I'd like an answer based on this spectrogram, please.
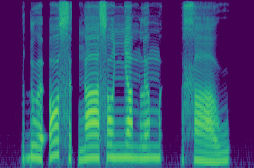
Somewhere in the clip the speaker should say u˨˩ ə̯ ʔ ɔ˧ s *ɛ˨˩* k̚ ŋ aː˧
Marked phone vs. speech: incorrect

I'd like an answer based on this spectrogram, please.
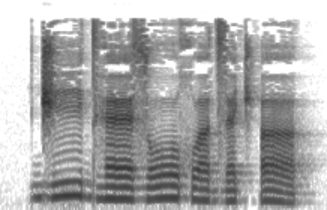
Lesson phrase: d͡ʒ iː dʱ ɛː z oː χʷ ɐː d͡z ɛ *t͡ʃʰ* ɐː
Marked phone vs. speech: incorrect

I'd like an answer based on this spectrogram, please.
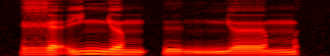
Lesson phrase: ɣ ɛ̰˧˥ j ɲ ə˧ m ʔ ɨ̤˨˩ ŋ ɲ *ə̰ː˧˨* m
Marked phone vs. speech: incorrect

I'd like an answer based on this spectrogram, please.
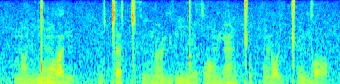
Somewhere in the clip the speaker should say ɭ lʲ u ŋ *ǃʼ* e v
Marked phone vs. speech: incorrect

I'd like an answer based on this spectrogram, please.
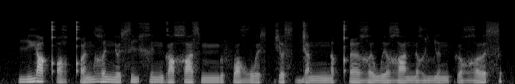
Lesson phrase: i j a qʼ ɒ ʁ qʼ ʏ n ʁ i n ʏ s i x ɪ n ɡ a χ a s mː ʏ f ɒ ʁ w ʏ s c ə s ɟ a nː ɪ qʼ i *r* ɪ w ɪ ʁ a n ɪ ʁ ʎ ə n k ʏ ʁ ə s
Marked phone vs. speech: incorrect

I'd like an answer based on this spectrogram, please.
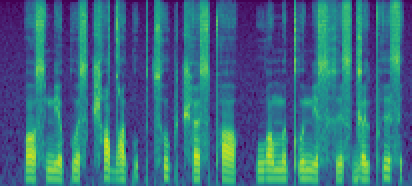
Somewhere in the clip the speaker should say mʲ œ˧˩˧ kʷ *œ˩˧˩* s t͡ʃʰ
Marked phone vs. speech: incorrect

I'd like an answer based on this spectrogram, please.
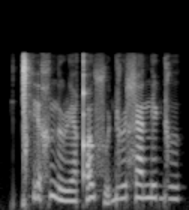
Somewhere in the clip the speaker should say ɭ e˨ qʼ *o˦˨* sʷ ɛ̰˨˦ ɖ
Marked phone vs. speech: correct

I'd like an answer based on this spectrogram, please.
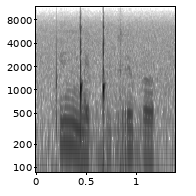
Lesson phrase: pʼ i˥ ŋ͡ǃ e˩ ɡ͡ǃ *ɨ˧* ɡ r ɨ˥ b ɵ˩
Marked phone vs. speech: correct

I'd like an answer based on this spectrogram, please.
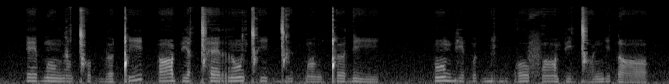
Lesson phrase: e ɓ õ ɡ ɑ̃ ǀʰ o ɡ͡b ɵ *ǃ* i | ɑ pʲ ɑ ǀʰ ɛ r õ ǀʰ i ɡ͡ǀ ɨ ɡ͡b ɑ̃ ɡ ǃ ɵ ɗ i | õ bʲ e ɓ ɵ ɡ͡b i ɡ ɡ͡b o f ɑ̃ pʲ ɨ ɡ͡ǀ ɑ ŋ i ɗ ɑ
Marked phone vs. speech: correct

